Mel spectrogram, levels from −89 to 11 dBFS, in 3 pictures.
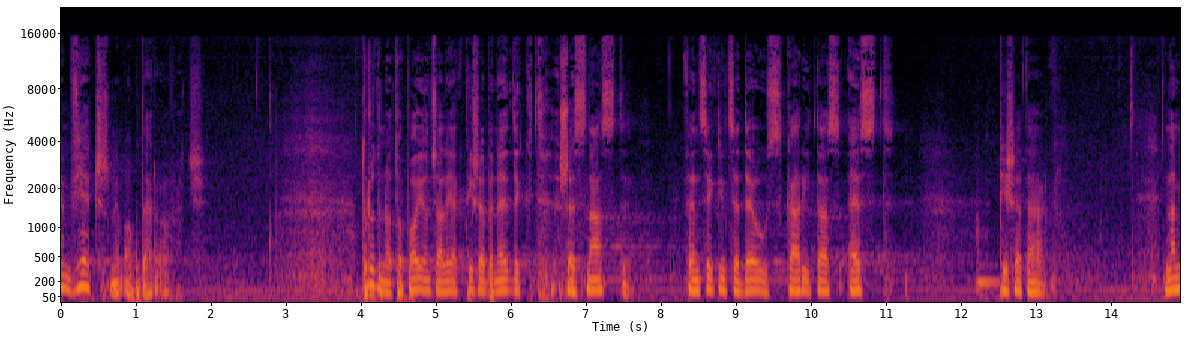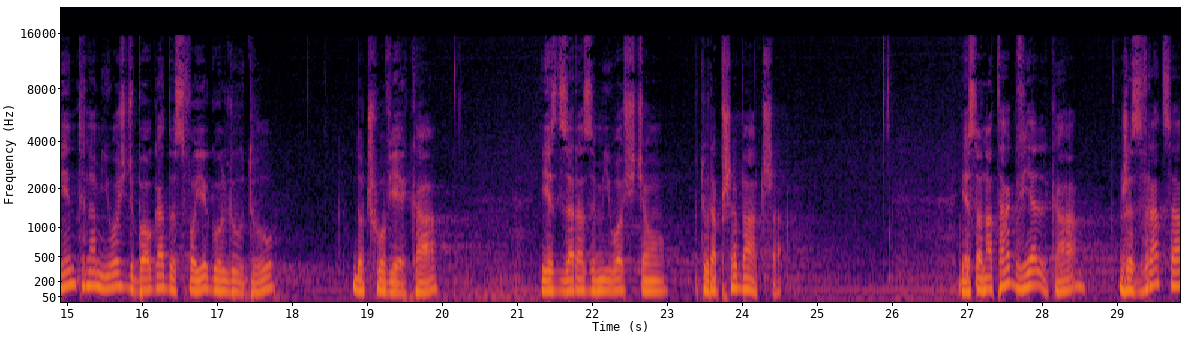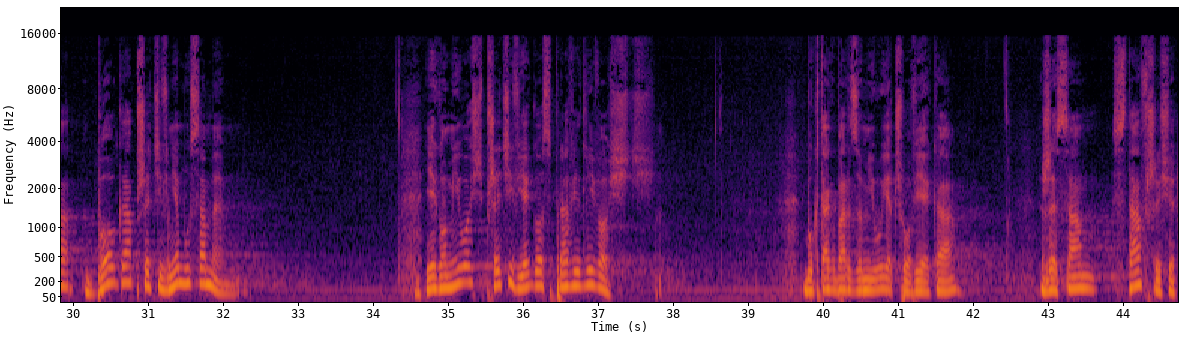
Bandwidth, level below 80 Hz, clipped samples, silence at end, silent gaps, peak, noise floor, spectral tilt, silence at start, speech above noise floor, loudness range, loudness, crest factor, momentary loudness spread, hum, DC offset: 16 kHz; -44 dBFS; under 0.1%; 0 s; none; -10 dBFS; -49 dBFS; -5.5 dB/octave; 0 s; 26 dB; 5 LU; -24 LUFS; 14 dB; 21 LU; none; under 0.1%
